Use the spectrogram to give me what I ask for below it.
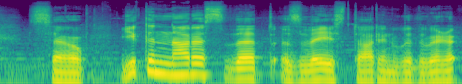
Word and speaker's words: Zvei: Or you can pronounce his nickname as Zwei if you feel it, but he has the typo in how the German number should be written, so I used to call him Zwei, so I'll stick to this in this video.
